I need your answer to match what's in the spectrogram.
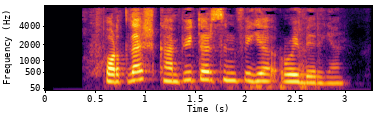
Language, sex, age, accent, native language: Uzbek, female, 18-24, Farg'ona, Uzbek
